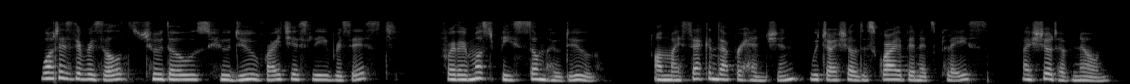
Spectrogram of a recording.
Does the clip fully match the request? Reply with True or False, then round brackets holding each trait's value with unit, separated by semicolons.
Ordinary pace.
True (170 wpm)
